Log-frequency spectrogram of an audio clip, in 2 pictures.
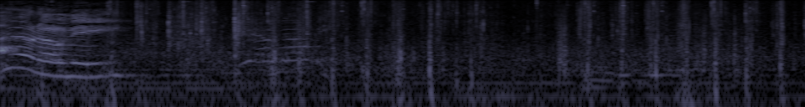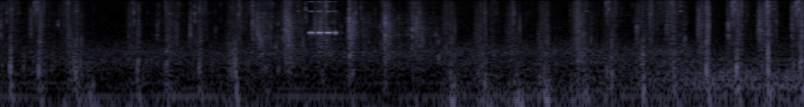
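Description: Footsteps tap steadily on hard ground.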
